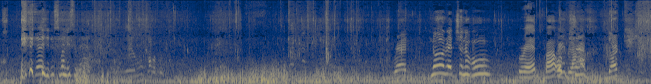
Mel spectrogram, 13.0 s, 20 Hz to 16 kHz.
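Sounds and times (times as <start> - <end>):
wind on microphone: 0.0 - 13.0
water lapping at shore: 0.6 - 13.0.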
